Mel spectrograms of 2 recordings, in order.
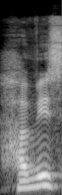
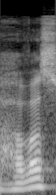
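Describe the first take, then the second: First: The second vowel is i. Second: The second vowel is a. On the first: The speaker calls it wrong. "नहीं होता" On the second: The speaker calls it right. "होता है"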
